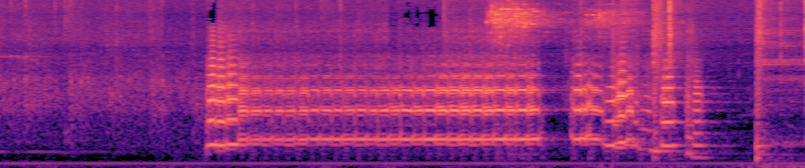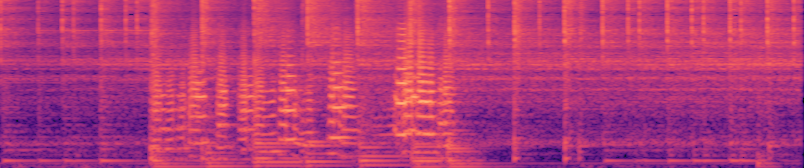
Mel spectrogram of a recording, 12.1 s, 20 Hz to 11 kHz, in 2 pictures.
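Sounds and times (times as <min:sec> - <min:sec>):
flugelhorn playing: 0:01.6 - 0:05.6, 0:07.2 - 0:09.8.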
